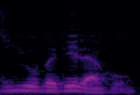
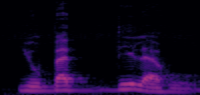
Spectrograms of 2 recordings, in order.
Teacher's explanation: with qalqala of the ba, with sukun on the ba · Shown in: first take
